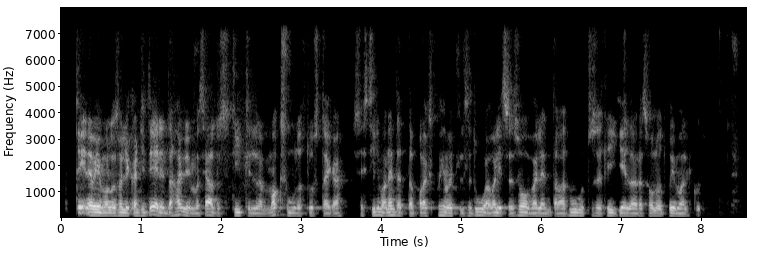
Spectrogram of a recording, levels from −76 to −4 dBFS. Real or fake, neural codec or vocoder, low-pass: fake; autoencoder, 48 kHz, 128 numbers a frame, DAC-VAE, trained on Japanese speech; 7.2 kHz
